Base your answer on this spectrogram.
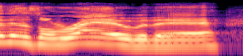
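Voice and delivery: clumsily imitated Australian accent; bad Aussie accent. Player imitating assistant warning about a rat, bad Aussie accent. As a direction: have a go at a broad Aussie accent. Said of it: "Aussie accent is the worst".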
